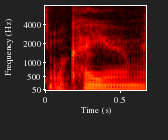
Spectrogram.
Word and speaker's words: Okayama: É arquiteto, ele estudou na Universidade de Okayama, falei certo? – Okayama.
